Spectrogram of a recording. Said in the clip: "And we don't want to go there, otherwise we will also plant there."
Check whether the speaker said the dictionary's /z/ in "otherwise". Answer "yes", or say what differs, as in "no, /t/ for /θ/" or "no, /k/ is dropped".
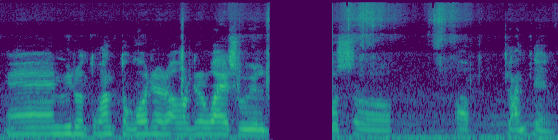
no, /s/ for /z/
